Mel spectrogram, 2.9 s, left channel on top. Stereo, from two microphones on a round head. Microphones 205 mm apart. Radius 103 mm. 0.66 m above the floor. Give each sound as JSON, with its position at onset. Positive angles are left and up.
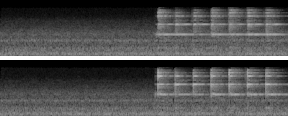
{"t": 1.6, "sound": "tapping", "side_deg": -50, "distance_m": 0.7}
